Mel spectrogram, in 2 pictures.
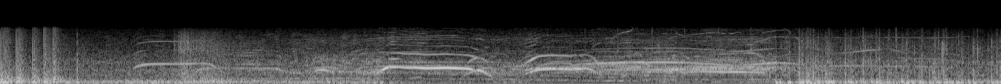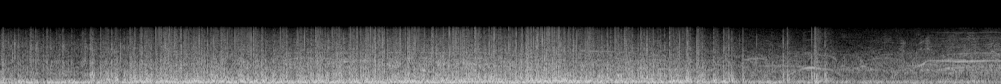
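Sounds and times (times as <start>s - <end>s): fireworks bursting and crackling: 0.0s - 3.0s, 7.6s - 20.0s.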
